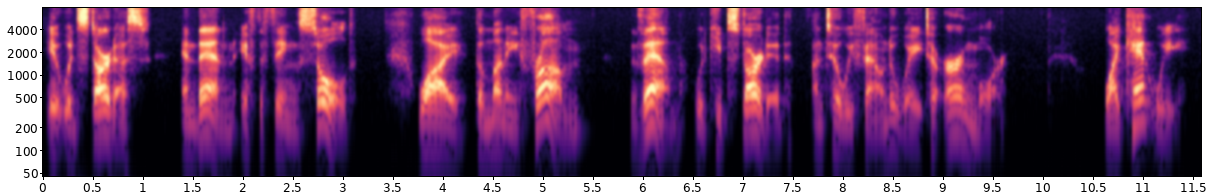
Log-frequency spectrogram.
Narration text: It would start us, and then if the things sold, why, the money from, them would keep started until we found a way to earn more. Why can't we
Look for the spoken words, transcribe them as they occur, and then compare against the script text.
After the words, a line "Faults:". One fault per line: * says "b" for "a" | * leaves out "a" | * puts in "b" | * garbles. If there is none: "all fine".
It would start us, and then if the things sold, why, the money from, them would keep started until we found a way to earn more. Why can't we
Faults:
all fine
